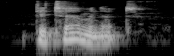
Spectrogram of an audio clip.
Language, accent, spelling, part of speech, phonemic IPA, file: English, Southern England, determinate, adjective / noun / verb, /dɪˈtɜːmɪnət/, LL-Q1860 (eng)-determinate.wav
- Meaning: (adjective) 1. Distinct, clearly defined 2. Fixed, determined, set, unvarying 3. Of growth: ending once a genetically predetermined structure has formed 4. Conclusive; decisive; positive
